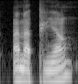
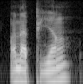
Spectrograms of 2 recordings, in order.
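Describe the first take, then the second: No difference in how they are said.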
